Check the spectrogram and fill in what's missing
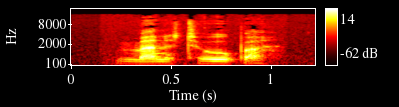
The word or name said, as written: Manitoba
